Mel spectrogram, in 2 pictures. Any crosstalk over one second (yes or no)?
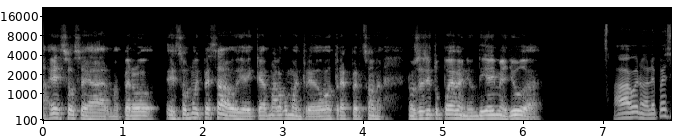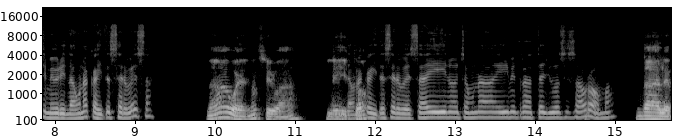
no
